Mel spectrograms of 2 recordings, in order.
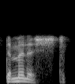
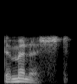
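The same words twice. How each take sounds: First: The final -ed sounds like a T. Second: The final -ed sounds like a T.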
